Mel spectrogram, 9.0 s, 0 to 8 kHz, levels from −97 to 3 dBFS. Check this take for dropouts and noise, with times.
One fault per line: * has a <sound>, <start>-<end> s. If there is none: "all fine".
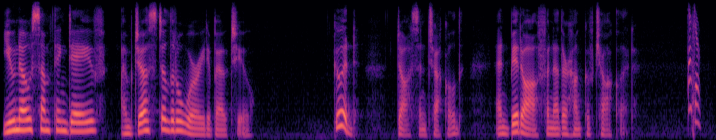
* has a chirp, 8.6-8.8 s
